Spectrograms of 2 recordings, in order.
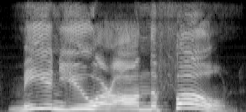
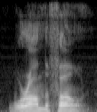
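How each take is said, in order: First: Higher, louder and slow, spelling it out; exasperated loud repeat. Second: Said in the usual way. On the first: Retold or imitated. Telling a confused client on the call, loud and slow. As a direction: drag each word out as if to a slow child. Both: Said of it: "I'm like".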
